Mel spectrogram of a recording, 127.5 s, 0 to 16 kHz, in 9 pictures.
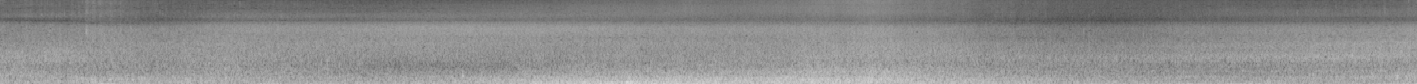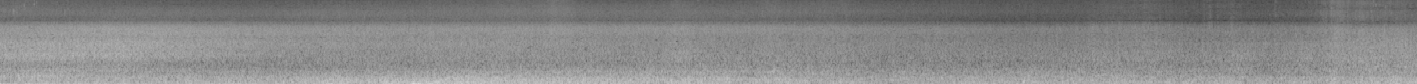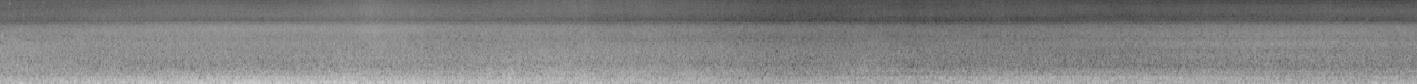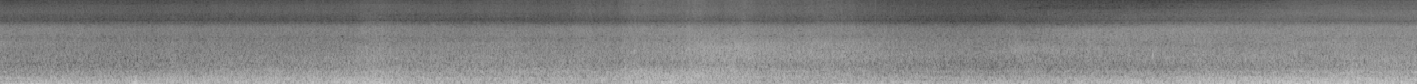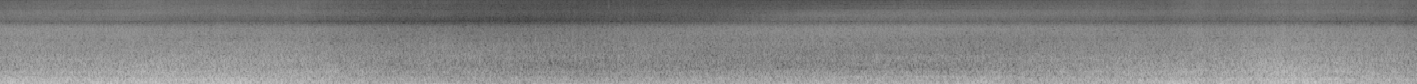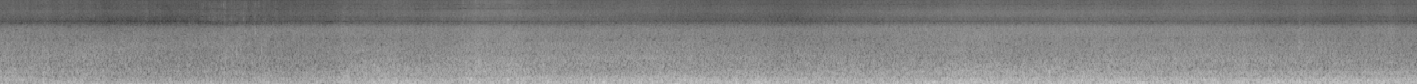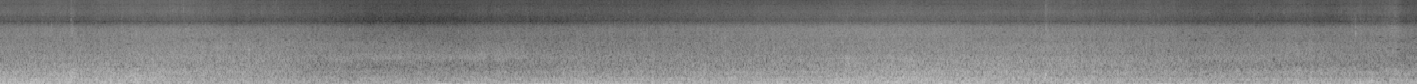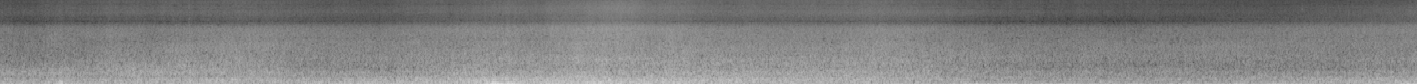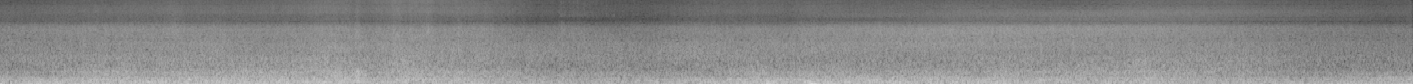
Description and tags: porto 19-05-14 quiet to moderate waves on rock beach closer recording
Quiet day, close recording of the breaking waves.
atlantic, beach, binaural, field-recording, ocean, rock, sand, sea, sea-side, spring, storm, surf, tide, water, wave, waves, wind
